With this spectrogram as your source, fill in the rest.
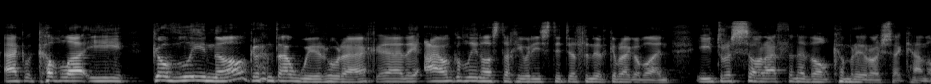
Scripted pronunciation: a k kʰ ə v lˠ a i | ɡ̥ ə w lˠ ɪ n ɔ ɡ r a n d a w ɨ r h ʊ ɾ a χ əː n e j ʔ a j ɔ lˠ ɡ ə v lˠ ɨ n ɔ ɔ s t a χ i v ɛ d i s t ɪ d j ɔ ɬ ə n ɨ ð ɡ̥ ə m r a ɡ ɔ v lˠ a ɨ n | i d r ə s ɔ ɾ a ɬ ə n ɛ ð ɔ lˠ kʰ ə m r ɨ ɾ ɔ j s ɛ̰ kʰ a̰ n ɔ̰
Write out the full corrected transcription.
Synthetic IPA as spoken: a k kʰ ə v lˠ a i | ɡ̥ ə v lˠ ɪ n ɔ ɡ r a n d a w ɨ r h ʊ ɾ a χ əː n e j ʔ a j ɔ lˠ ɡ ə v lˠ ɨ n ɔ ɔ s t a χ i w ɛ d i s t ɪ d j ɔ ɬ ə n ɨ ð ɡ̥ ə m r a ɡ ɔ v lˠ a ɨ n | i d r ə s ɔ ɾ a ɬ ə n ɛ ð ɔ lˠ kʰ ə m r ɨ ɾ ɔ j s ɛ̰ kʰ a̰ n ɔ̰

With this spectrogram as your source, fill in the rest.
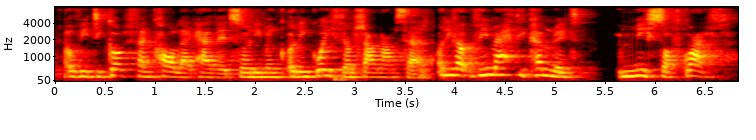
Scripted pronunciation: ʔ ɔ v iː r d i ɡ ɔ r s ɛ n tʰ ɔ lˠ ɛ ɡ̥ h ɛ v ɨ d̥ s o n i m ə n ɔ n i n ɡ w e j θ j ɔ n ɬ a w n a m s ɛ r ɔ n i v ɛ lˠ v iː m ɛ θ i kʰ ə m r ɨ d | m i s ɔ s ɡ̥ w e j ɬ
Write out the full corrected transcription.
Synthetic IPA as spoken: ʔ ɔ v iː d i ɡ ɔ r f ɛ n kʰ ɔ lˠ ɛ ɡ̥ h ɛ v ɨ d̥ s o n i m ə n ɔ n i n ɡ w e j θ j ɔ n ɬ a w n a m s ɛ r ɔ n i v ɛ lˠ v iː m ɛ θ i kʰ ə m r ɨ d | m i s ɔ f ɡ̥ w a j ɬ

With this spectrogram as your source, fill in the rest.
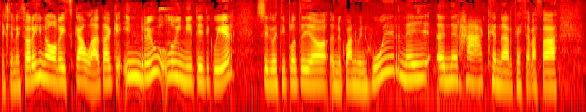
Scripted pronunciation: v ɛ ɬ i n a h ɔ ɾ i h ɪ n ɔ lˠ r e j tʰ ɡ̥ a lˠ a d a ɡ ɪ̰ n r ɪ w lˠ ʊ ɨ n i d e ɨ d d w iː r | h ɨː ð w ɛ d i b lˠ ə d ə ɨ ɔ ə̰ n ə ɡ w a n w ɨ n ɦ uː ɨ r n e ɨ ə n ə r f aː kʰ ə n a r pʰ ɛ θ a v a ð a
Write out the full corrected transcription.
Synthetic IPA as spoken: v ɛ ɬ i n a θ ɔ ɾ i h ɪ n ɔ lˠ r e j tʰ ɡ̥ a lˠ a d a ɡ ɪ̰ n r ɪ w lˠ ʊ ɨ n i d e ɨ d ɡ w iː r | s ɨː ð w ɛ d i b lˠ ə d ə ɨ ɔ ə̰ n ə ɡ w a n w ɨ n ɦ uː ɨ r n e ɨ ə n ə r h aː kʰ ə n a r pʰ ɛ θ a v a θ a

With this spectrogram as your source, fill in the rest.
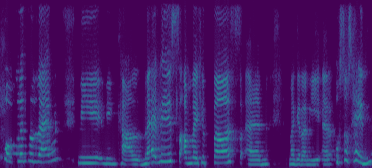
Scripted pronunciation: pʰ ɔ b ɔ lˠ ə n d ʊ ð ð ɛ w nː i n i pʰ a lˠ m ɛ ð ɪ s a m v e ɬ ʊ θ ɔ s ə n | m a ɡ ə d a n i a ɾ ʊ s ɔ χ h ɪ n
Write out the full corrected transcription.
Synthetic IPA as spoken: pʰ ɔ b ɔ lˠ ə n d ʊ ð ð ɛ w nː i n i kʰ a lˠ m ɛ v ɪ s a m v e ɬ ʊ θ ɔ s ə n | m a ɡ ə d a n i ə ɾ ʊ s ɔ s h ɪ n

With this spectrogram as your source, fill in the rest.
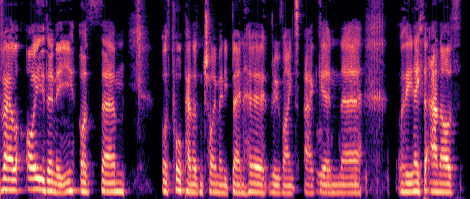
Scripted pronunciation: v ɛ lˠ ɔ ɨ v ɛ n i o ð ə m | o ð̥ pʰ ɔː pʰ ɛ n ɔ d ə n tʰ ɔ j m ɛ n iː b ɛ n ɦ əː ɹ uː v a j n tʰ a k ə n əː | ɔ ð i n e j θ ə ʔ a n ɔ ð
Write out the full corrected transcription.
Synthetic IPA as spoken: v ɛ lˠ ɔ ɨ ð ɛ n i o ð ə m | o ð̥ pʰ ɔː pʰ ɛ n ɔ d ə n tʰ ɔ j m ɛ n i b ɛ n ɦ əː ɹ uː v a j n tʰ a ɡ ə n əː | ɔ ð i n e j θ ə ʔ a n ɔ ð

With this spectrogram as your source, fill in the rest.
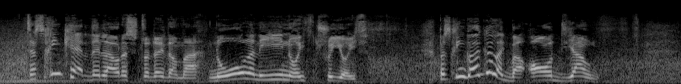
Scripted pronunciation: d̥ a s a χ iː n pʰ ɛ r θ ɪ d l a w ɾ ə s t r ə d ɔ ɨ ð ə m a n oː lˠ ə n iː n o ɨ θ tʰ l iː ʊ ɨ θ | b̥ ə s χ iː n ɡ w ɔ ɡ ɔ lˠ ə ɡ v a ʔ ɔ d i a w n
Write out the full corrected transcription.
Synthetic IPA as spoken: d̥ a s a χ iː n kʰ ɛ r ð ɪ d l a w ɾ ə s t r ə d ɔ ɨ ð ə m a n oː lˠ ə n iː n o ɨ θ tʰ r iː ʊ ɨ θ | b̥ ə s χ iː n ɡ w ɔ ɡ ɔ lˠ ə ɡ v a ʔ ɔ d j a w n

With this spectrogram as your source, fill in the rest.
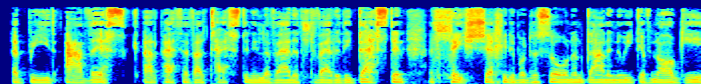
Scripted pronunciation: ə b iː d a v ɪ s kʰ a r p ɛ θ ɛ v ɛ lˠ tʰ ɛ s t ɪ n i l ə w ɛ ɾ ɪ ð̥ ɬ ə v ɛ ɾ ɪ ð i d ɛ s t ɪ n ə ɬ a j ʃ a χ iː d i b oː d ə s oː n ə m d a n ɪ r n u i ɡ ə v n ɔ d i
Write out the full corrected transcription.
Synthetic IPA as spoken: ə b iː d a ð ɪ s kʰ a r pʰ ɛ θ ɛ v ɛ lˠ tʰ ɛ s t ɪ n i l ə v ɛ ɾ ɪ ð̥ ɬ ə v ɛ ɾ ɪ ð i d ɛ s t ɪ n ə ɬ e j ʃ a χ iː d i b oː d ə s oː n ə m d a n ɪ n u i ɡ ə v n ɔ ɡ i

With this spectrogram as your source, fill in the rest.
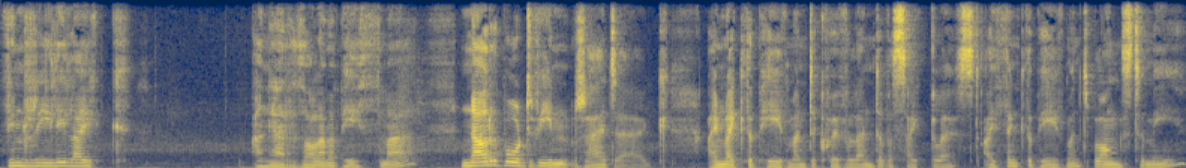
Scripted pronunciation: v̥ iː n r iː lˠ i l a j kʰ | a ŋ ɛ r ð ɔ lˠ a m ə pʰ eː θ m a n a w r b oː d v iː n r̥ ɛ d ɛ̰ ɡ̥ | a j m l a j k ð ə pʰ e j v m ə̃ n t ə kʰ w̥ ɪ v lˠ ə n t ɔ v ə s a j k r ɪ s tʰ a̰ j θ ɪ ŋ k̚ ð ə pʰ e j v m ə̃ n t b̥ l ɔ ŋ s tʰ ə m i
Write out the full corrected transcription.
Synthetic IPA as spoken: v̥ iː n r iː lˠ i l a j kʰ | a ŋ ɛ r ð ɔ lˠ a m ə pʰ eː θ m a n a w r b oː d v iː n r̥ ɛ d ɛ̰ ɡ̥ | a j m l a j k ð ə pʰ e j v m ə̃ n t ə kʰ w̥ ɪ v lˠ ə n t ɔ v ə s a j k l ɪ s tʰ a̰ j θ ɪ ŋ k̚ ð ə pʰ e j v m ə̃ n t b̥ l ɔ ŋ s tʰ ə m i

